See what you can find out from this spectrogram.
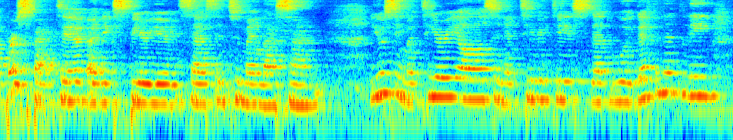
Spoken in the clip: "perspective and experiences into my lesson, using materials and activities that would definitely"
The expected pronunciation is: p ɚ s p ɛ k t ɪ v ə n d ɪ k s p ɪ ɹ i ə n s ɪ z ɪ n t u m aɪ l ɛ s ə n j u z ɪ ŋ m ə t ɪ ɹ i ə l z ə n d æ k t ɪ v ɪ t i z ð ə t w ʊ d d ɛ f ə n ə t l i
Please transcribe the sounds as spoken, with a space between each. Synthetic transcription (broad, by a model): p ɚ s p ɛ k t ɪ v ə n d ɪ k s p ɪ ɹ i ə n s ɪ s ɪ n t u m aɪ l ɛ s ə n j u s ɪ ŋ m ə t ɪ ɹ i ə l s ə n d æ k t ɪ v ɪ t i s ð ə t w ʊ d d ɛ f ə n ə t l i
